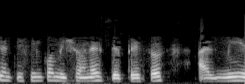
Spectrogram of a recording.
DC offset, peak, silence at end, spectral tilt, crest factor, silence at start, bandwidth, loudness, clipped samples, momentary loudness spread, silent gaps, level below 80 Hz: under 0.1%; 0 dBFS; 0 s; -9 dB/octave; 14 dB; 0 s; 3.8 kHz; -16 LUFS; under 0.1%; 6 LU; none; -56 dBFS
